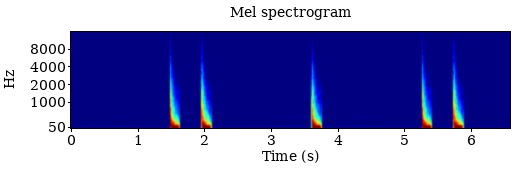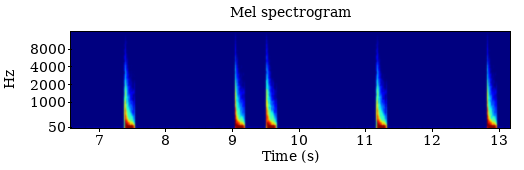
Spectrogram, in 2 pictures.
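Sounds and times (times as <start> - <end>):
kick drum loop: 1.5 - 2.1, 5.3 - 5.9, 9.1 - 9.7, 12.9 - 13.1.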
